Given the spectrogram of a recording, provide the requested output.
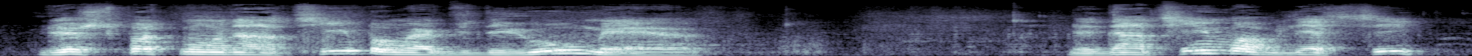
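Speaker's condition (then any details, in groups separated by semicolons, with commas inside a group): Traumatic brain injury; surgery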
